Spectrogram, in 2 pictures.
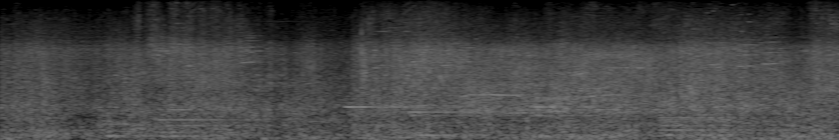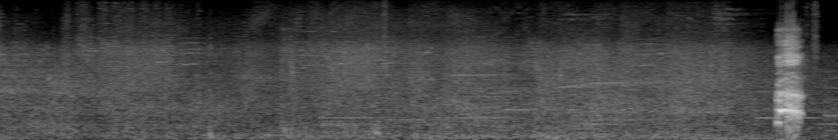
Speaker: Sorry. Sorry. That is an anxiety thing. I don't know. Uh some people say it sounds like a little dog. Uh other people sounds like say it sounds like a really bad hiccup.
